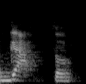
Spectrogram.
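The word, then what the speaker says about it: gatto: pronuncia, solo que nosotros, porque lo escribimos con doble T, se escucha un poquito más marcada la T, ¿no?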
